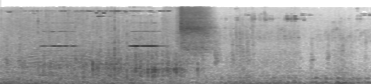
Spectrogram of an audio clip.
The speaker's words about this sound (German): Natürlich biegt wenig später tatsächlich ein großer LKW auf den Hof und alle staunen. Was für ein Riesending! Hinten doppelte Reifen.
